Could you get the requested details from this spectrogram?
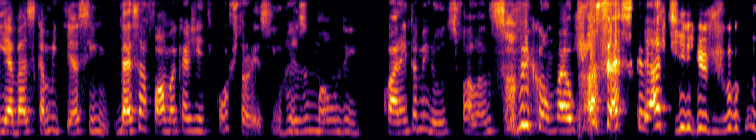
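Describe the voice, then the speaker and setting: A high-pitched woman at a moderate pace, with hardly any pauses and big swings in loudness. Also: ordinary pitch variation. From Brazil, Pernambuco (Recife), born in Ceará. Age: 20s. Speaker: fan fiction author. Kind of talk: casual interview chat.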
